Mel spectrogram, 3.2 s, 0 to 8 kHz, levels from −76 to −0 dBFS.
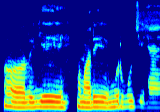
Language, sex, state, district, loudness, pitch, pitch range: Hindi, male, Chhattisgarh, Balrampur, -18 LUFS, 140 Hz, 135-145 Hz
